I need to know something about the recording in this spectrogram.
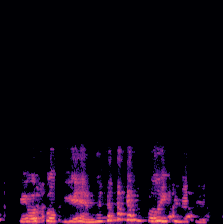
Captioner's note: laughing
